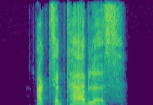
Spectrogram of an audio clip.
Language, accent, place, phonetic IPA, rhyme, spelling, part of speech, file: German, Germany, Berlin, [akt͡sɛpˈtaːbləs], -aːbləs, akzeptables, adjective, De-akzeptables.ogg
- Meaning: strong/mixed nominative/accusative neuter singular of akzeptabel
